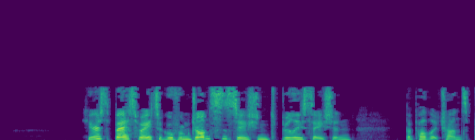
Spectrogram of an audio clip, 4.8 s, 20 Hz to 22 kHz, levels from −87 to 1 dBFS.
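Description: A low-bitrate encode, likely MP3 compression, starved the speech of bits throughout, cutting everything above 8.3 kHz and leaving a watery, swirly texture that fits roughly 31 kbps.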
